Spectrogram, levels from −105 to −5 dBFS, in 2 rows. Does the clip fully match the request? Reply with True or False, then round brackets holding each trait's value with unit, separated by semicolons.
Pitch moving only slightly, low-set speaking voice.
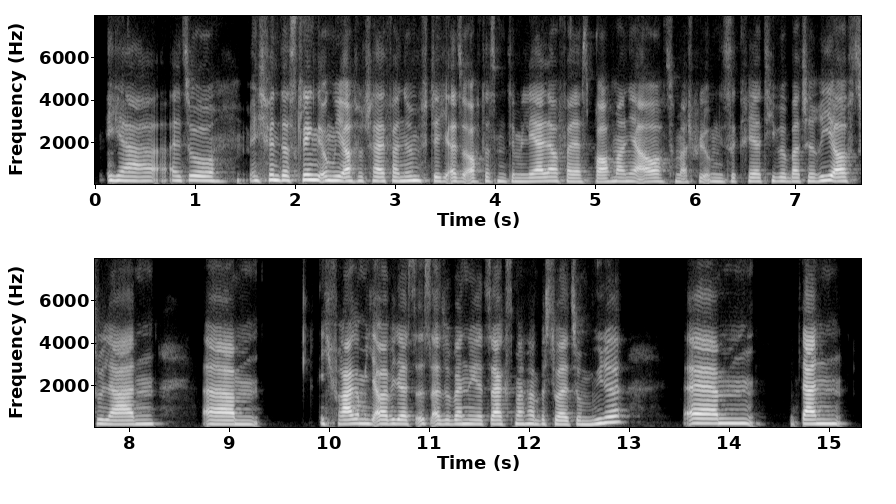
False (2.3 semitones; 190 Hz)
